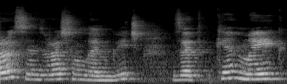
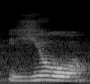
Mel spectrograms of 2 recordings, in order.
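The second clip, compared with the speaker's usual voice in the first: ordinary talk, nothing marked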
